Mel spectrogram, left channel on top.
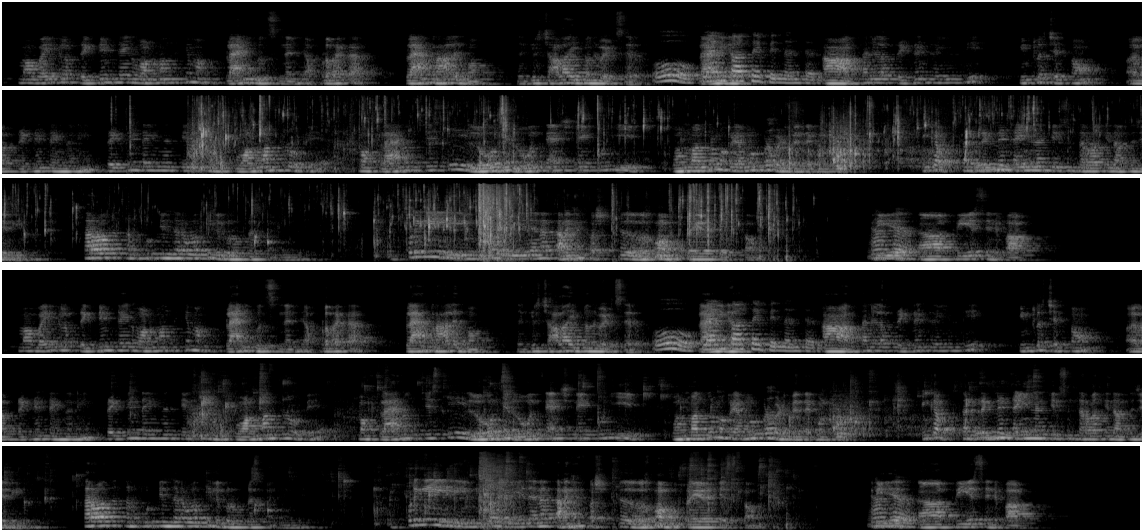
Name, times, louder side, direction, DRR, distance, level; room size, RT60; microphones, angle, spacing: voice 1, 0.2-3.6 4.0-4.8 5.1-6.4 7.0-7.4 8.2-9.8 10.2-10.9 11.2-14.6 15.0-17.7 18.1-19.9 20.6-23.2 23.6-25.8 26.9-30.4 31.5-33.0, equal, 70° right, -1 dB, 2.3 m, -36 dB
voice 2, 6.5-8.2 15.9-16.2 18.9-19.2 21.1-21.6 24.3-24.9 27.2-27.5 31.5-31.9, equal, 5° right, 2 dB, 0.4 m, -36 dB
sound 1, 12.5-12.7 13.2-16.6 16.9-18.7 19.1-24.4 24.8-28.5 28.9-30.9, left 10 dB, 85° left, 0.5 m, -37 dB
7.3 x 5.3 x 3.4 m, 0.76 s
head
